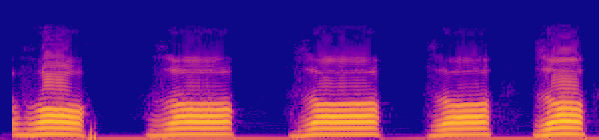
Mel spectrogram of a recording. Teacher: Ro will be pronounced from the top of the tongue and the inner edges of the upper teeth. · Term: Lisani Makhraj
